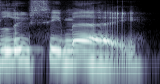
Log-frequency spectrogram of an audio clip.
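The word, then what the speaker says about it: Lwci Mei: Well, she's called Lucy May, but it's spelled Lwci, Lucy, Mei.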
